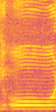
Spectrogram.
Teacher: आगे देखो , हमने तुम्हें पहले ही बता दिया था कि तुम गले तक फंसे हो; अब हम आपको कंठोष्ठ के बारे में बताते हैं—कंठोष्ठ का अर्थ है गला और होंठ एक साथ, यानी ओ, औ, देखो, यह बाहर आ रहा है, इसलिए गले की ध्वनि निकल रही है और इसे होठों से बोला जा रहा है। इसलिए O, Au , इनमें कोई व्यंजन नहीं हैं।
